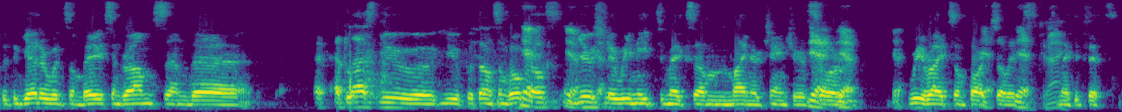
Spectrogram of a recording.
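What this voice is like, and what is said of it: Swedish Gothenburg accent. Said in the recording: “maybe it's partially the accent. Are you guys in Sweden? ... Your accent actually reminds me of Bjorn from In Flames ... is there a Gothenburg accent? ... Yeah, for sure.”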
